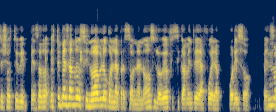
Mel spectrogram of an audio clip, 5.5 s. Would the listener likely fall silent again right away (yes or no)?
no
